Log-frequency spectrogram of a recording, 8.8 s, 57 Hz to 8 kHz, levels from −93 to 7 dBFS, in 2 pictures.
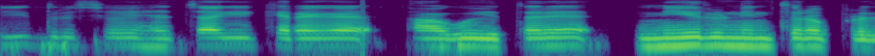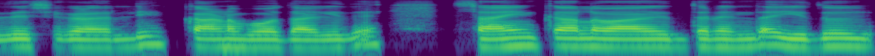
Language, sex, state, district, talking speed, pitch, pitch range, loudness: Kannada, male, Karnataka, Dharwad, 90 wpm, 135 Hz, 130-145 Hz, -17 LUFS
